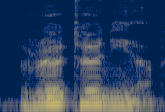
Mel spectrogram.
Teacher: So it's 4 vowel sounds there. Schwa, schwa, I, schwa.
